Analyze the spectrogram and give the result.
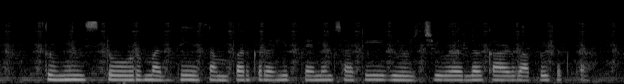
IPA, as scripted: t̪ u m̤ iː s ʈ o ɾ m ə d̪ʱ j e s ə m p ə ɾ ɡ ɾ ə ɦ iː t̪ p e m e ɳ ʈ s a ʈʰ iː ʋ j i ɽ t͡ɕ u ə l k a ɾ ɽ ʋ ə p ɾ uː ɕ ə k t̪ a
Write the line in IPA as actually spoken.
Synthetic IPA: t̪ u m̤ iː s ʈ o ɾ m ə d̪ʱ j e s ə m p ə ɾ k ɾ ə ɦ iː t̪ p e m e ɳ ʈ s a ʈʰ iː ʋ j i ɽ t͡ɕ u ə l k a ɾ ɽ ʋ a p ɾ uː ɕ ə k t̪ a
